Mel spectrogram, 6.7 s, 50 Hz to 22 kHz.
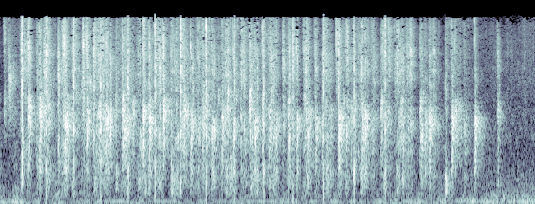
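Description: An audience applauds a poetry reading at Poets at Art Fest 5, a poetry festival, during the second session of its second day. A dense wash of many hands clap at once, with sharp individual claps poking through, sustained at an even level for several seconds with no voices.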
